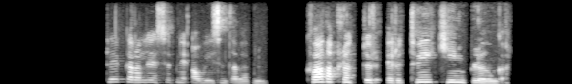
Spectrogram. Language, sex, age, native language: Icelandic, female, 30-39, Icelandic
